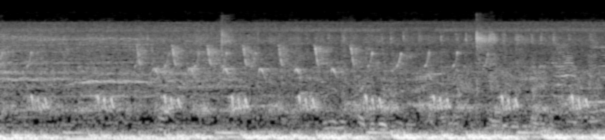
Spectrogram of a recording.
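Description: A bird calling over and over in short, evenly spaced notes, about three a second, over a low rumble.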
